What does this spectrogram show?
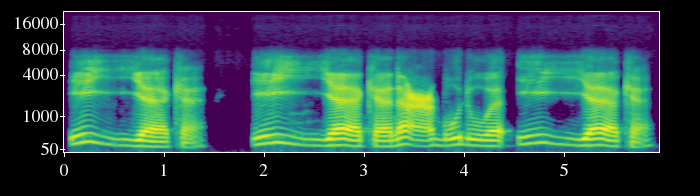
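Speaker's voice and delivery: slow, "iyyaka" with the doubled y held firm; careful teacher's recitation; correct tasydid. Shown as a demonstration. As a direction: recite "Iyyaka na'budu" with the proper shadda.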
